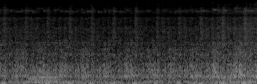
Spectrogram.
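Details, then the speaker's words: Vehicle that starts hard in the morning after sitting overnight, restarted immediately while warm: catches at once into a steady, even idle with no dragging crank; owner concludes a failing battery cell, not the starter motor. "langsung bisa ya. Sebentar lagi tuh normal, berarti malah kerusakan pada akinya."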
